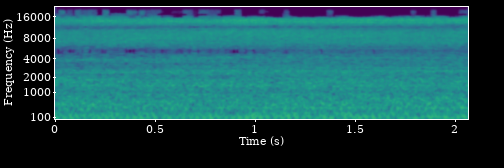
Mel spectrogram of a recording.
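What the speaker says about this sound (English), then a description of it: "And then there's the B207 turbocharged engine" A Saab 9-3 Aero's B207 turbocharged engine, fitted with a custom cold air intake and silicone hose, runs at a steady idle, a close, even broadband hum with a faint high whine and no talking.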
